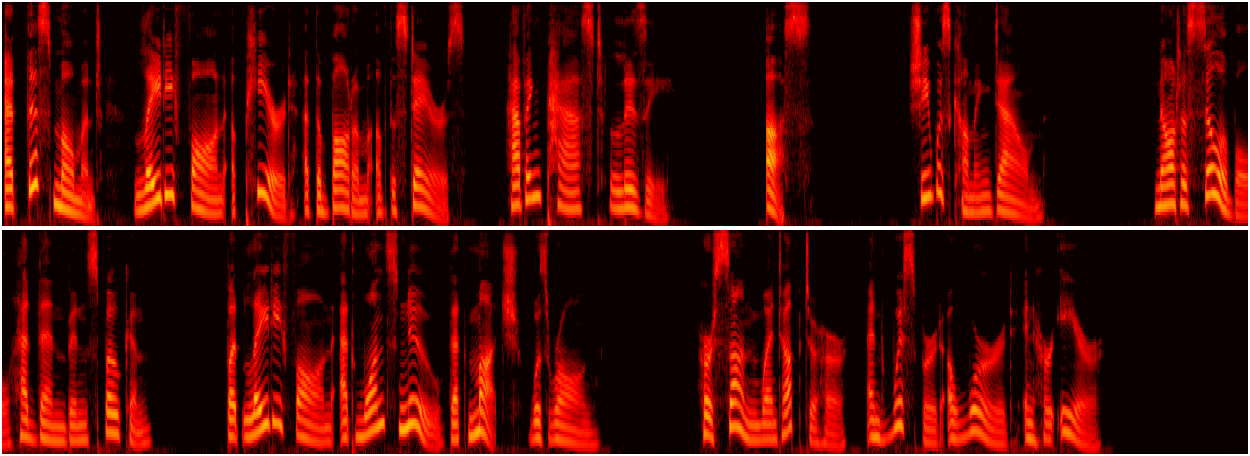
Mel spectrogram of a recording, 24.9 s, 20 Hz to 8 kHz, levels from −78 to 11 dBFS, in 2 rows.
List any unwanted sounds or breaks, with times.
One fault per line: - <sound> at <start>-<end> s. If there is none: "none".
none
